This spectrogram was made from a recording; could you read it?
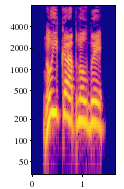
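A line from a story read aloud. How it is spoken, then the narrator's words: Yelled back. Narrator (Russian): тоже заорала Кира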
